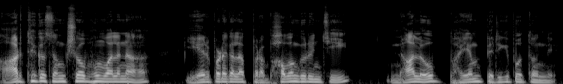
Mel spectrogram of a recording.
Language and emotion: Telugu, fearful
